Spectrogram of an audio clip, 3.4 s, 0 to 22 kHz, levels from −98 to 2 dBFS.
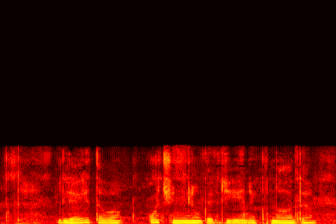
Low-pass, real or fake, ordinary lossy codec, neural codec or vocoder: none; fake; none; codec, 16 kHz, 4 kbps, X-Codec, WavLM features, trained on Multilingual LibriSpeech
